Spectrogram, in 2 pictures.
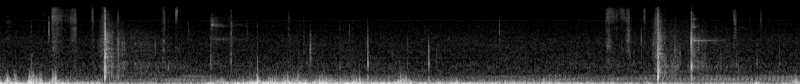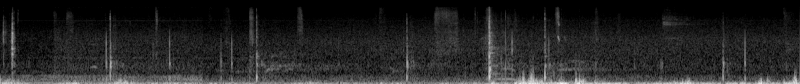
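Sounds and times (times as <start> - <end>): low rumbling: 0.0 - 16.0
tennis ball hitting racket: 0.5 - 2.4, 6.0 - 14.1.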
